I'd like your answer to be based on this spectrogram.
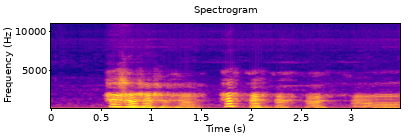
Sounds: Laughter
